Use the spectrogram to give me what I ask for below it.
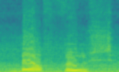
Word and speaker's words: Belle Fourche: the two or three Belle Fourche the proper pronunciation according to the locals hope you enjoyed don't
